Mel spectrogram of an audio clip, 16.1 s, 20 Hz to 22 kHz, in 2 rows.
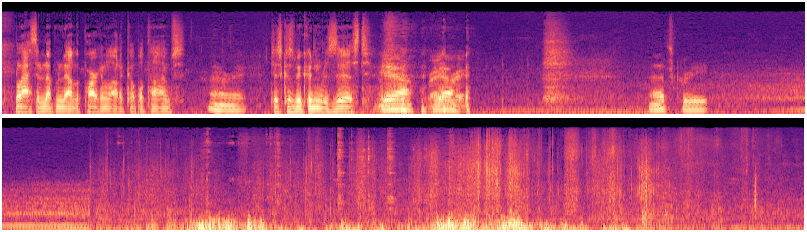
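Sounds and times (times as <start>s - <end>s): footsteps on dry leaves: 8.9s - 15.9s.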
